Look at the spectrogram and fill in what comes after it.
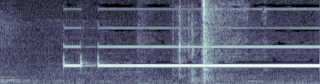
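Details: Continuity tester on a used snowblower's ignition key switch gives two short high beeps, then a steady tone only with the key halfway; no continuity in other positions, so the switch is shot.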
